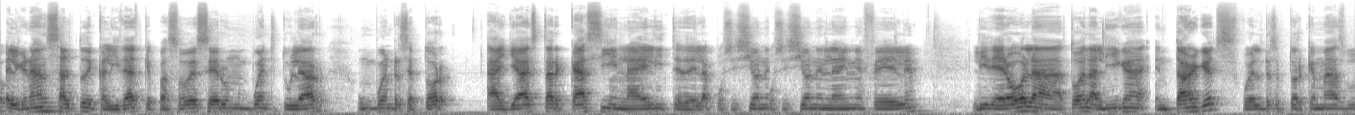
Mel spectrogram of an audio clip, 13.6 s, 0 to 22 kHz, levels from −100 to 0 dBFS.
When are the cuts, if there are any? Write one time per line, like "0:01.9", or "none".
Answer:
0:07.7
0:11.5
